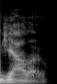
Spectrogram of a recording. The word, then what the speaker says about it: giallo: describe it you just got to watch some jello so i'm really excited giallo is spelled g-i-a-l-l-o or l-o but it's g-i-a-l-o that's basically italian horror film italian slashers and the in the formula for the jello films it's a there's normally something going on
